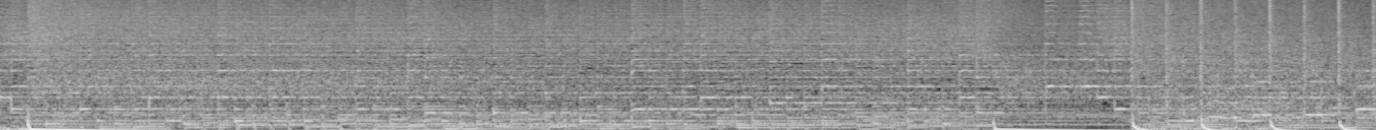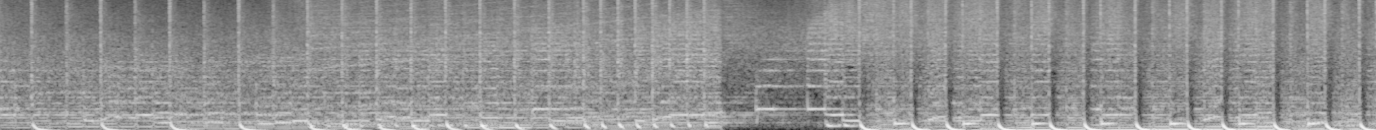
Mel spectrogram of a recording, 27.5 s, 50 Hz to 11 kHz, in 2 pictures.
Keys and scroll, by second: 2.5 ctrl+-, 4.5 ctrl+=, 5.4 ctrl+-, 5.8 ctrl+=, 6.2 ctrl+=, 26.6 ctrl+-, 27.0 ctrl+-.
